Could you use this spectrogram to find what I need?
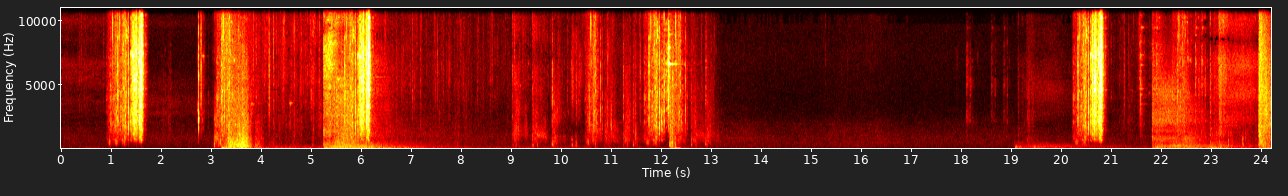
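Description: Footsteps thud on hard ground as a player runs in a video game.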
